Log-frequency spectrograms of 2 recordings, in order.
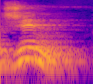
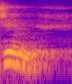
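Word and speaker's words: djinn: and a man so jin it's d j i double n but it the d is silent so it is pronounced as jin jin is another word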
